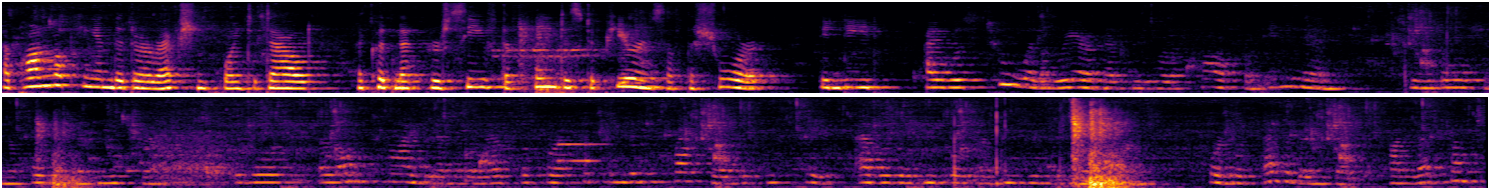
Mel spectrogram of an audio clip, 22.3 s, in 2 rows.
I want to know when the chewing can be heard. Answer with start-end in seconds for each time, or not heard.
not heard.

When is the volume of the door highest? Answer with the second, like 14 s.
19 s.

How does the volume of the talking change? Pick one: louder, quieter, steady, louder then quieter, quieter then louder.
quieter.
